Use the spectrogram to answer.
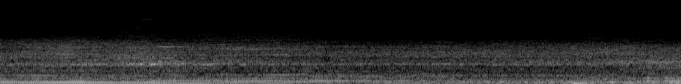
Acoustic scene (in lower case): street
